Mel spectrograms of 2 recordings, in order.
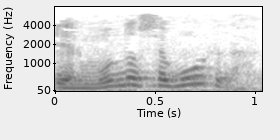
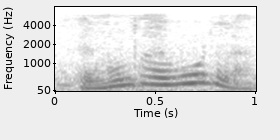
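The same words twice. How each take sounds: First: Said in the usual way. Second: Softer, higher, scornful repeat of the world's mockery; a soft, higher sneer; mocking echo. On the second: Shown as a demonstration. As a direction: let the scorn creep into it quietly.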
